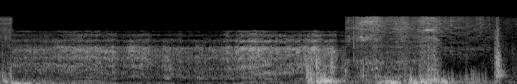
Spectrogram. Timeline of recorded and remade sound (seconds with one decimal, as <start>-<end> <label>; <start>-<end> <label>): 0.0-4.3 remade; 4.3-5.2 recorded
